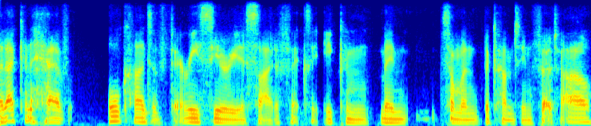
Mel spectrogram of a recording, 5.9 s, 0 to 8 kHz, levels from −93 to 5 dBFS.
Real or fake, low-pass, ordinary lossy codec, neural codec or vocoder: fake; 7.2 kHz; Opus, 24 kbps; codec, 16 kHz, 1.1 kbps, Voila-Tokenizer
